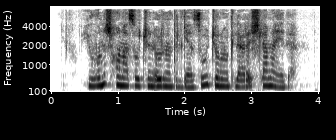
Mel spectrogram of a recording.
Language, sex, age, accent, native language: Uzbek, female, 12-17, Navoiy, Uzbek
